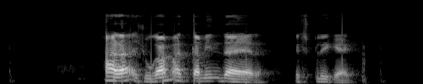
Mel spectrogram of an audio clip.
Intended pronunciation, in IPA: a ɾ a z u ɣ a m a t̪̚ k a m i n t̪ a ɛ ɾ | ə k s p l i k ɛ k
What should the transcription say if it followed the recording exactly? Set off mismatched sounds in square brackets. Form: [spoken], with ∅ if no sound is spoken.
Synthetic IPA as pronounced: a ɾ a [ʒ] u ɣ a m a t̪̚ k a m i n [d̪] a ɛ ɾ | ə k s p l i k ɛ k

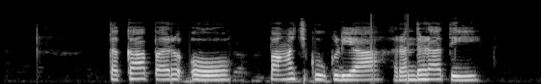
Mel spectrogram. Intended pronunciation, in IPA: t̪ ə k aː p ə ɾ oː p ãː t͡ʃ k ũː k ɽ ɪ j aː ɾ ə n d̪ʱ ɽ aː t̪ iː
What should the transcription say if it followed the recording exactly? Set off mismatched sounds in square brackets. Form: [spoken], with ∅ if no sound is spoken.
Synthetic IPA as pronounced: t̪ ə k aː p ə ɾ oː p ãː t͡ʃ k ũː k ɽ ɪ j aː ɾ ə n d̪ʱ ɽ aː t̪ iː

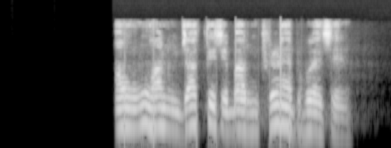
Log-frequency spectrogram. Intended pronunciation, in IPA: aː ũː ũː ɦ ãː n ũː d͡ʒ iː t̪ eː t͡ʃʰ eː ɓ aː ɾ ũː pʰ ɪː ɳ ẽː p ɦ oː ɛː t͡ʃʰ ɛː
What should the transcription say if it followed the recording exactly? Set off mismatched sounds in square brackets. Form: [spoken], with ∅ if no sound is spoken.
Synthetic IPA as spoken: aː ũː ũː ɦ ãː n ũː d͡ʒ [aː] t̪ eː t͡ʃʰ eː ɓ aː ɾ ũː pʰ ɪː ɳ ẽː p ɦ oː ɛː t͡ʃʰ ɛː

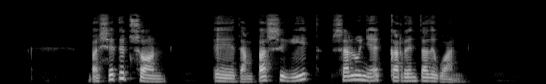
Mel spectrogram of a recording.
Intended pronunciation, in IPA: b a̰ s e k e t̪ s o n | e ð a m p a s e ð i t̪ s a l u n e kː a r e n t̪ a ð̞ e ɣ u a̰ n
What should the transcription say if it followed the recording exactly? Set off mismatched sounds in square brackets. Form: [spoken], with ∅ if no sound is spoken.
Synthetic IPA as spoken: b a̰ [ʃ] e k e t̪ s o n | e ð a m p a s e [ɣ] i t̪ s a l u [ɲ] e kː a r e n t̪ a ð̞ e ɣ [w] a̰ n

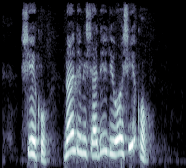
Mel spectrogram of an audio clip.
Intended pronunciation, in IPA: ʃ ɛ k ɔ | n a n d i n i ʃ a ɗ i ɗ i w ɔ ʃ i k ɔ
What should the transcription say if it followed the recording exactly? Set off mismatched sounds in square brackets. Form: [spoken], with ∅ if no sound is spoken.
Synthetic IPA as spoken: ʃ [i] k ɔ | n a n d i n i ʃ a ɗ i ɗ i w ɔ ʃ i k ɔ

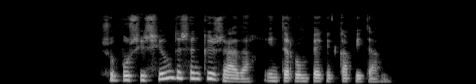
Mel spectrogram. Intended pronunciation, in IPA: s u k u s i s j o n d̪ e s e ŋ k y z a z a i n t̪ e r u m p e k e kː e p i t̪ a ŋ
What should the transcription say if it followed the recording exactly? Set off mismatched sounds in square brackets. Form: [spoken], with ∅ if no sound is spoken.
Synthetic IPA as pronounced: s u [p] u s i s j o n d̪ e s e ŋ k y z a [ð] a i n t̪ e r u m p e k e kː [a] p i t̪ a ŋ

